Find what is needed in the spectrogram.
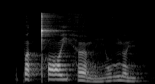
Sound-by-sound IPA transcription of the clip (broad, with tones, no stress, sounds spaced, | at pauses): p ɐ˧ t̚ pʰ ɔː˧ j h œː˨˩ m iː˨˧ w n̪ ɵ˨ ɥ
